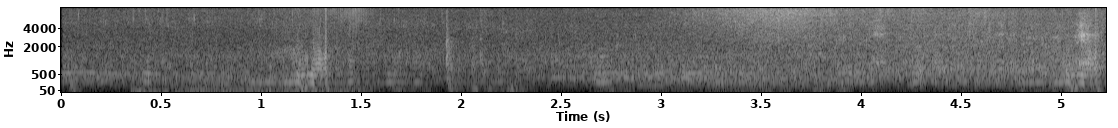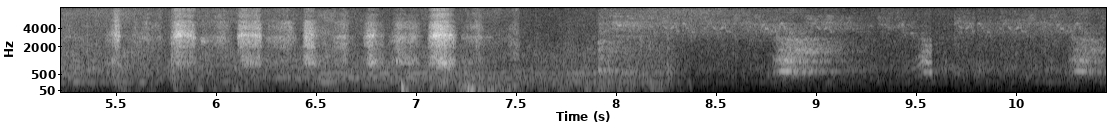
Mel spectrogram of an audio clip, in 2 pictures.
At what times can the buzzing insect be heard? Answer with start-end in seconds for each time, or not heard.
0.0-8.4.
